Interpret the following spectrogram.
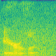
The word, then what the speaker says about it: heirloom: don't know heirloom heirloom remember the letter H is silent heirloom so easy yes alien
